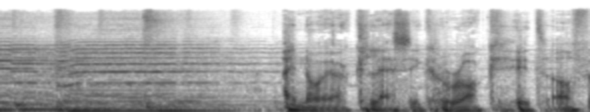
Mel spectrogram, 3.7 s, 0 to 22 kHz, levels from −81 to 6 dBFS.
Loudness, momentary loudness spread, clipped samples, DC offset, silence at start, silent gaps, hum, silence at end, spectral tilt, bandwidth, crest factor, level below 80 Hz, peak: -15 LUFS; 7 LU; under 0.1%; under 0.1%; 0 s; none; none; 0 s; -5.5 dB/octave; 16 kHz; 12 dB; -20 dBFS; -2 dBFS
